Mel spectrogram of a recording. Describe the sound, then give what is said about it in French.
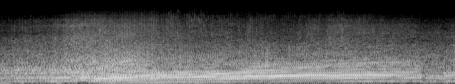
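Steady, loud traffic roar with engine tones rising and sweeping as cars rush past at about 80 km/h on an urban motorway viaduct along the old port of a medieval city, a continuous wash of road noise with no voices. “La première façade de la ville sur le port qui n'est plus perçue qu'en voiture et à 80 km à l'heure.”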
